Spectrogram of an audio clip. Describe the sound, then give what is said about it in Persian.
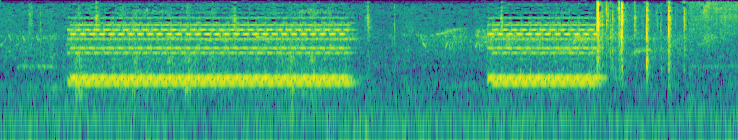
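A telephone rings twice with a steady electronic trill, the second ring cut short by a few sharp clicks, as if the receiver is picked up, over faint background hiss. “پیتر هم تلفن رو جواب بده.”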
